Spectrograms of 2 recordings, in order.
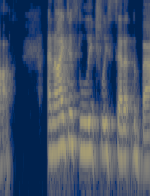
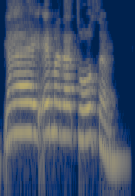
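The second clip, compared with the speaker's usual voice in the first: excited cheer; 8 semitones higher than usual. Retold or imitated. Class cheering her essay.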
